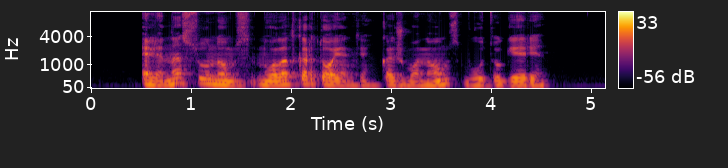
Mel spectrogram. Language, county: Lithuanian, Šiauliai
